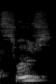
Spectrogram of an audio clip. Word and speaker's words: Swoosh: Swoosh?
